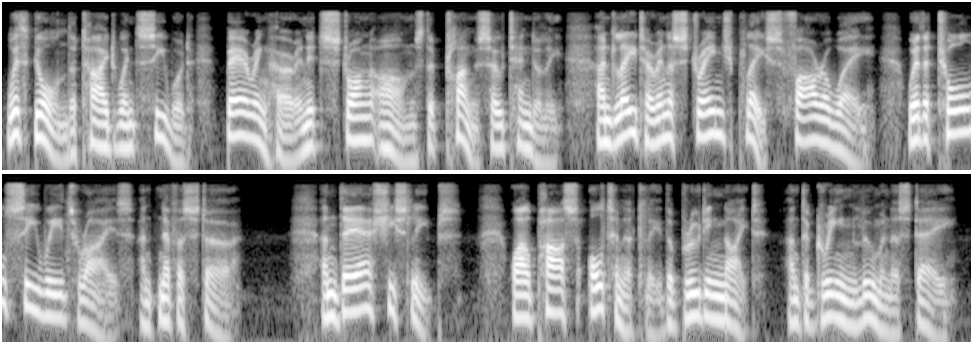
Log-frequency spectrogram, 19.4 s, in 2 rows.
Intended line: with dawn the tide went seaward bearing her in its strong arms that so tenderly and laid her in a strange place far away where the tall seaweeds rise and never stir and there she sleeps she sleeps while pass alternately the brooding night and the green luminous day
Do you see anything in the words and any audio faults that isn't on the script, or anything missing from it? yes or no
yes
